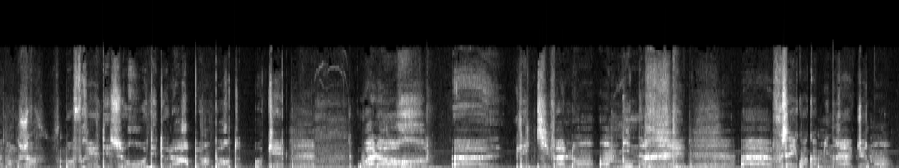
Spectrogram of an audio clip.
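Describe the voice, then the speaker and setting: Whispering man as a casual space robot merchant. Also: lightly acted. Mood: casual, matter-of-fact. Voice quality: breathy whisper. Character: gruff, casual male space robot merchant, wary but kind. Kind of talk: whispered ASMR roleplay.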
